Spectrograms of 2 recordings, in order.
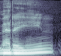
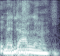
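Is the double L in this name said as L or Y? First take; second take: Y; L. First: The middle consonant is pronounced like a Y. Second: The middle consonant is pronounced like an L. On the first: The speaker calls it right. "look at you not pronouncing the L as an L. It's a Y" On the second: The speaker calls it wrong. "uncouth [name] would have said medallion"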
